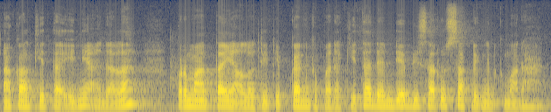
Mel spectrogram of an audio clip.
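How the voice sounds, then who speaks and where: A man giving a casual Islamic study talk to a live audience, lively and joking, acting out little dialogues and asking the audience questions. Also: a little high, a little fast. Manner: lively, acts out quoted dialogue, jokes with audience. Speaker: Islamic preacher.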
